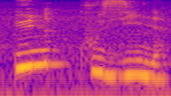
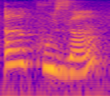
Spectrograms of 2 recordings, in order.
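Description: First: "une cousine" with both N sounds heard, falling end; feminine form. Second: "Un cousin" with nasal vowels and a rising end; masculine form. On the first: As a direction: say "cousine" as koo-zeen, closing on N. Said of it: "féminin". (« une cousine » au féminin, N sonores, ton descendant) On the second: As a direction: say "cousin" as koo-zan, lifted at the end. (« Un cousin » au masculin, finale nasale montante) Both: Shown as a demonstration.

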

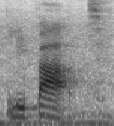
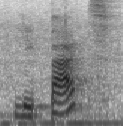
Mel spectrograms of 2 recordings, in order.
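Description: First: Pâtes with a lengthened â, pitch lower; long â in pâtes. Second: Pattes with a brief, front a; short a in pattes. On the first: Teacher asking learners to hear long â. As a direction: hold the â in pâtes longer. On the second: Teacher asking learners to hear short a. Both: Shown as a demonstration. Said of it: "vous entendez?".

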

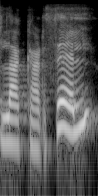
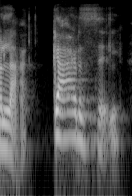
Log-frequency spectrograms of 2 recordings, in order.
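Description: First: "cárcel" wrongly stressed on the last syllable, car-CEL; wrong stress on final syllable. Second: "cárcel" stressed on the first syllable, CAR-cel; CAR-cel, stress up front in "cárcel"; correct first-syllable stress. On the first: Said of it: "Intentaste poner la tilde, pero entonces no es". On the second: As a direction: hit the "cár" in "cárcel", let the ending drop. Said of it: "la tilde va en la A". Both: Shown as a demonstration.

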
